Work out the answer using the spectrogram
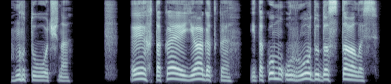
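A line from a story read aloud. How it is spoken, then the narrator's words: Feigned sigh. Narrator (Russian): притворно вздохнул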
